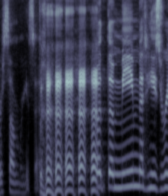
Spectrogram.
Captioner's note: chuckles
